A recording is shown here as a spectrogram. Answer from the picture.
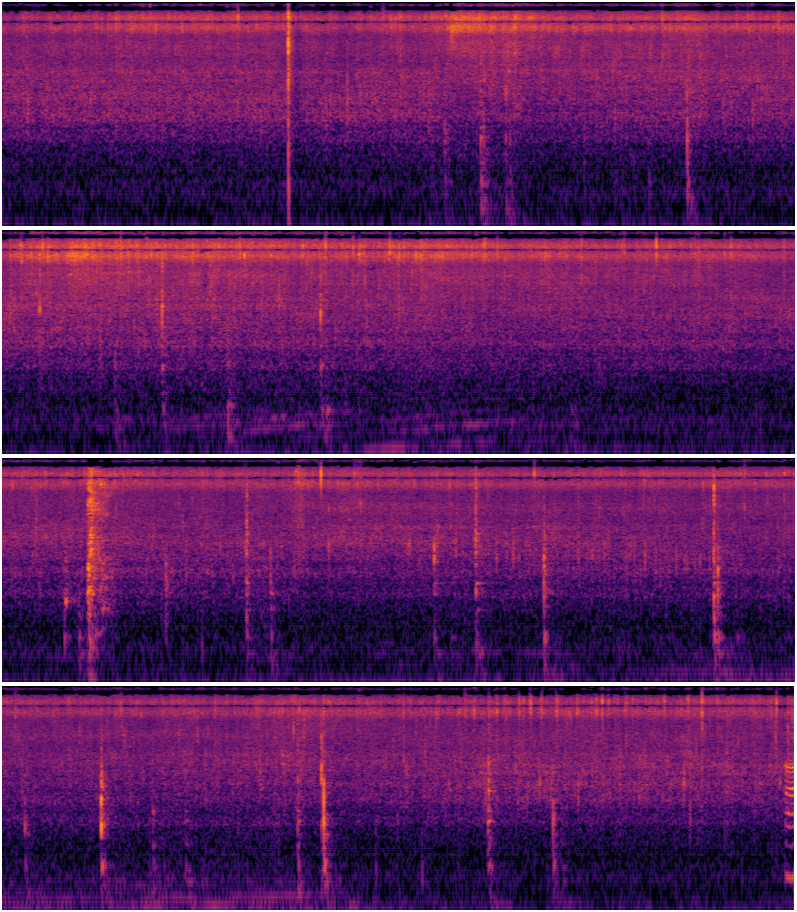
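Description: Chicken breast pieces sizzling in hot oil in a nonstick pan: a steady frying hiss. Occasional sharp knocks come from a wooden spoon against the pan as the meat is stirred.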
